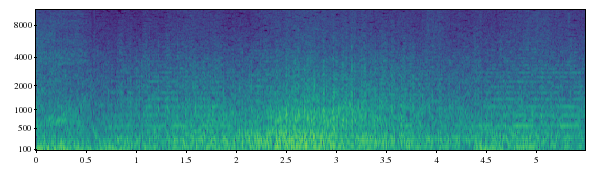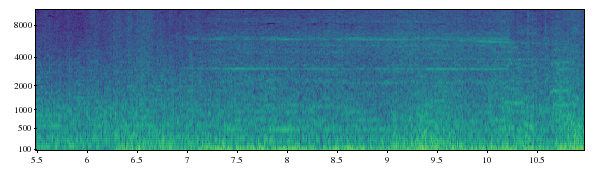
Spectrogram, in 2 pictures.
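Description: Action-film soundtrack: dramatic music mixed with battle sound effects, a gunship's rotors and engines running under it with crashing impacts. A thin high whine joins in from about seven seconds in.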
